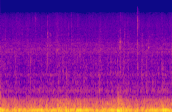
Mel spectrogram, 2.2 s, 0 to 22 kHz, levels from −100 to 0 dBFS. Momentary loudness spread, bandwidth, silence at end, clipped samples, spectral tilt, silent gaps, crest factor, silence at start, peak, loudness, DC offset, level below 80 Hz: 4 LU; 4.7 kHz; 0 s; under 0.1%; -10 dB/octave; none; 14 dB; 0 s; 0 dBFS; -17 LUFS; under 0.1%; -16 dBFS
